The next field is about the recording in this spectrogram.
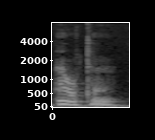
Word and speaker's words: Autun: A-U-T-U-N, Auta.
